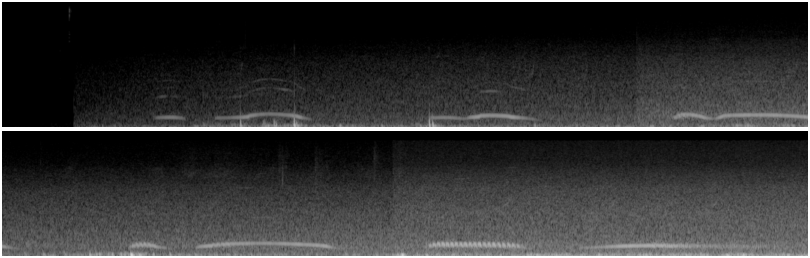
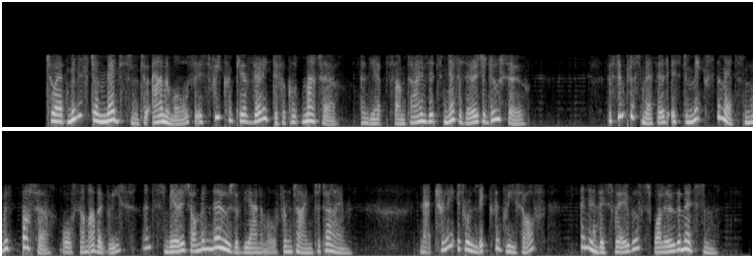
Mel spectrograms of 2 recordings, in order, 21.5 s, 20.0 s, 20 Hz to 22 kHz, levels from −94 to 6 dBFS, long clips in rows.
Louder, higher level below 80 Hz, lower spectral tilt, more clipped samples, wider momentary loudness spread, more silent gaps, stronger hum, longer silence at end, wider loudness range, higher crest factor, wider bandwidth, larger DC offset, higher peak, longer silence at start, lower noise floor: second, -34 LUFS vs -23 LUFS; first, -36 dBFS vs -56 dBFS; second, -7.5 dB/octave vs -12 dB/octave; neither; first, 25 LU vs 13 LU; neither; neither; second, 0 s vs 0.45 s; first, 13 LU vs 5 LU; first, 24 dB vs 18 dB; first, 13.5 kHz vs 4 kHz; second, under 0.1% vs 0.1%; about the same, -8 dBFS vs -6 dBFS; first, 2 s vs 0.6 s; first, -72 dBFS vs -64 dBFS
